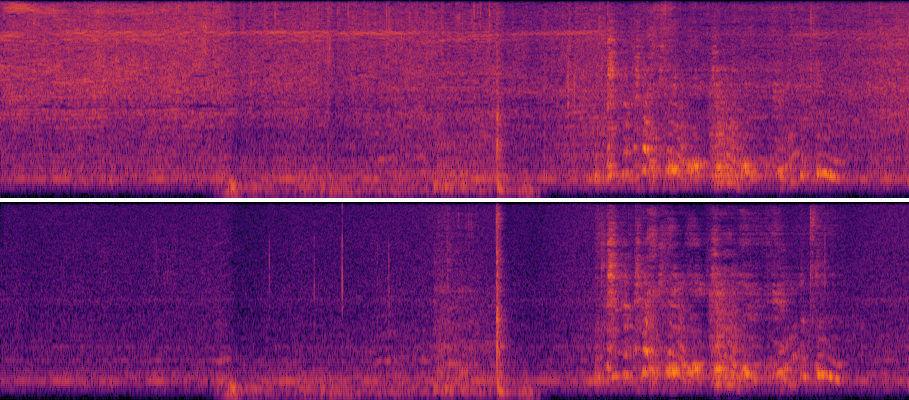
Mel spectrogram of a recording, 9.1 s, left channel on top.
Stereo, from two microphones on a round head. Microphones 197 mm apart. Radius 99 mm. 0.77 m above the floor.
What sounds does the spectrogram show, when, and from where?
2.1 s a child speaking: 10° right (ahead or behind), 4.5 m; by 5.3 s 5° left (ahead or behind), 6.5 m
4.3 s a drawer: 40° right (ahead or behind), 1.2 m
5.9 s throat clearing: 5° right (ahead or behind), 6 m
